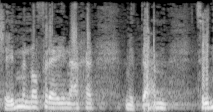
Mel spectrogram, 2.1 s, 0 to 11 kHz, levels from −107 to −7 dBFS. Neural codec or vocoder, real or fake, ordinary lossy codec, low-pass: vocoder, 24 kHz, 100 mel bands, Vocos; fake; none; 9.9 kHz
